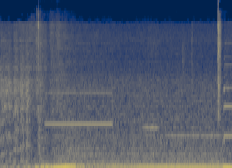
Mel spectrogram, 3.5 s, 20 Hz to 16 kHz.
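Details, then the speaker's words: 2000 Ford F250 or 2003 F350 Super Duty restarted in neutral before neutral safety switch replacement; catches cleanly, steady even low rumble, no misses or knocks; normal start and idle. "So we know we can turn it off and crank it back up again."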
